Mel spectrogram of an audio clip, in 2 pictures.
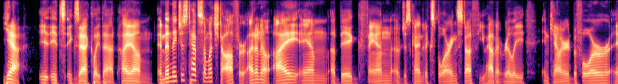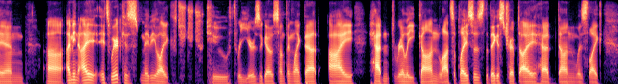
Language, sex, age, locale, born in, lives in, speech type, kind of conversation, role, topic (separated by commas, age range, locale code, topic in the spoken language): English, male, 25-29, en-US, United States, United States, conversation, unstructured, none, Which tourist traps pleasantly surprised you, and what made them worth it?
